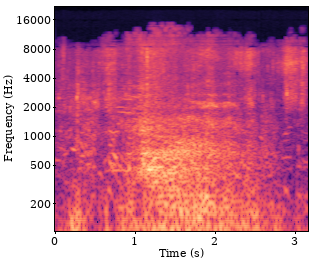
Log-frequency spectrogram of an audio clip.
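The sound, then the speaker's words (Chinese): A stranded whale, lying exposed and nearly still while people splash water on it to keep it moist and cool, breathes heavily: one deep, rushing exhale that swells up loud midway, then eases off against a steady outdoor wash of wind and water. “刚刚的那个声音很重的那一个声音就是我们鲸鱼的它的一个呼吸声。”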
